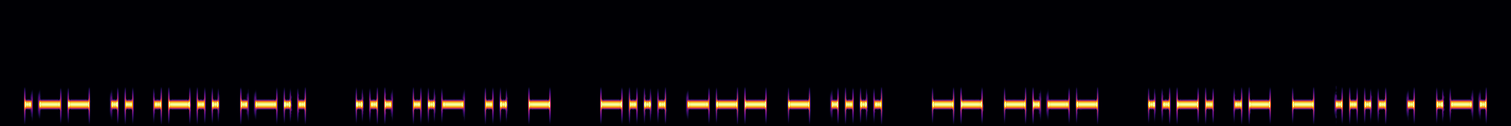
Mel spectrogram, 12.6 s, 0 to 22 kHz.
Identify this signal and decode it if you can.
Morse code, heard as a keyed tone, about 20 wpm, 700 Hz. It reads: WILL SUIT BOTH MY FATHER
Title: Sentences from Top 1600 Words 20wpm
